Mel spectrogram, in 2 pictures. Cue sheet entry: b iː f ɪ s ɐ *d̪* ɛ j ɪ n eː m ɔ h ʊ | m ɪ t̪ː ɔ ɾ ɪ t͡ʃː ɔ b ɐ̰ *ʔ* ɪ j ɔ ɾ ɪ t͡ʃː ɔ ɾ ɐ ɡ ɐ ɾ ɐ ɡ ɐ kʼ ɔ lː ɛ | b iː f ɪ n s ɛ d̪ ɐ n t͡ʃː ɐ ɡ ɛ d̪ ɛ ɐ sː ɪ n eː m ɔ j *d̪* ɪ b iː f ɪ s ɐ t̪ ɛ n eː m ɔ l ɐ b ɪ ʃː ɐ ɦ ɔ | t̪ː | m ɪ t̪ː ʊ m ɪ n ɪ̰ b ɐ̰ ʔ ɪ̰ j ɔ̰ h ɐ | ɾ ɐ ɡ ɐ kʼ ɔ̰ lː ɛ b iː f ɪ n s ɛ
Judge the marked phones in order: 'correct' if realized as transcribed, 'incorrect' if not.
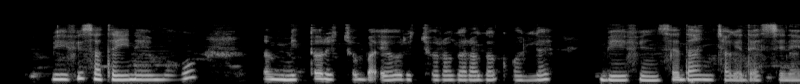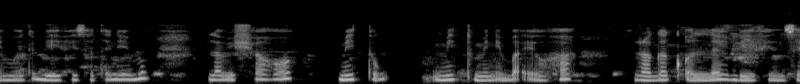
incorrect, correct, incorrect

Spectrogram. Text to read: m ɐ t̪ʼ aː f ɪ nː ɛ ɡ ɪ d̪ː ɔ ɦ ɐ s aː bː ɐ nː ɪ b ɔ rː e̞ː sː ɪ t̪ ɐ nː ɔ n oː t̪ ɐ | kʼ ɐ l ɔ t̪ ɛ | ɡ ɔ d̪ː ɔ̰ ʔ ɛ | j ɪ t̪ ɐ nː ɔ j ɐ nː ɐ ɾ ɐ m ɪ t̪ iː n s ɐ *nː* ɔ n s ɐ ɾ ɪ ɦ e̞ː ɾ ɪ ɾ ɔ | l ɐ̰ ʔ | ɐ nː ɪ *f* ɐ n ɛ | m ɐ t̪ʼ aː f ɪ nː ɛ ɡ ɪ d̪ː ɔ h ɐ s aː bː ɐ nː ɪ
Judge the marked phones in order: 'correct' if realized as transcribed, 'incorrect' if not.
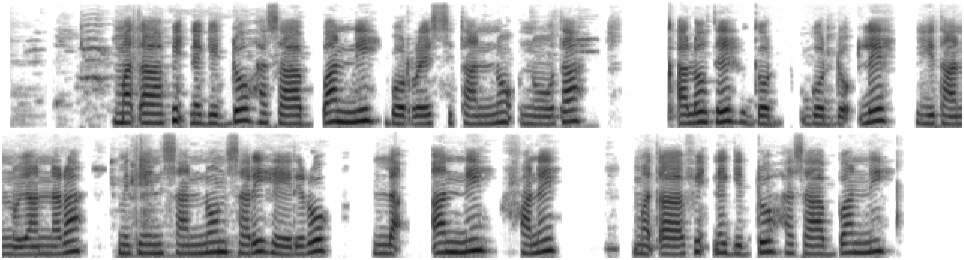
correct, correct

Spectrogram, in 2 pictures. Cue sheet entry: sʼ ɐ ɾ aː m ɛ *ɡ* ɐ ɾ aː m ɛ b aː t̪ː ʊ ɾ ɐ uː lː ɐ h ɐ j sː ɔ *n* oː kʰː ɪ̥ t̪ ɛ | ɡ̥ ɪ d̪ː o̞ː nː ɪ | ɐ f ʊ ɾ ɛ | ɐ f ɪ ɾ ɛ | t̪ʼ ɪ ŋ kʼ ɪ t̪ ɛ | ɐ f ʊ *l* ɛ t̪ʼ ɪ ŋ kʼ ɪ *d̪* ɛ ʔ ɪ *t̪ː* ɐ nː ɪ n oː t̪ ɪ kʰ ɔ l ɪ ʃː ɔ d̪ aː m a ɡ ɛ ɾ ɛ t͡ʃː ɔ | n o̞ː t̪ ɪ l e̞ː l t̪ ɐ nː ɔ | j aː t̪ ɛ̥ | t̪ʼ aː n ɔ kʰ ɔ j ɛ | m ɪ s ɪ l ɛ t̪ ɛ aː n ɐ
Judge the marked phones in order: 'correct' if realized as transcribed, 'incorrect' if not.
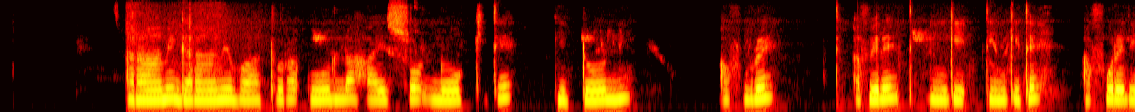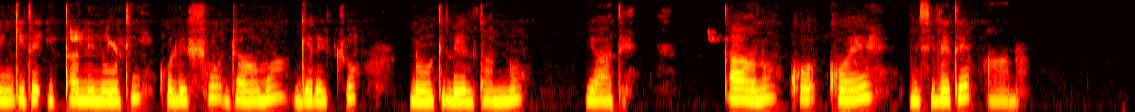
correct, correct, incorrect, incorrect, correct

